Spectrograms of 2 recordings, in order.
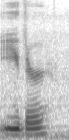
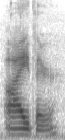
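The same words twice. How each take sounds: First: It is said in the more American way. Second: It is said in the less American way.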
